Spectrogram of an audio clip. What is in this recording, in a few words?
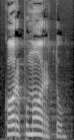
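"corpumortu", Vernazzese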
